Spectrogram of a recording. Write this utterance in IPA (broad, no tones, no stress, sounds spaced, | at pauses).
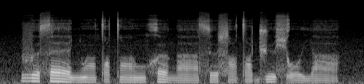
v ʏ s ɛː ɲ ũː tˤ ʏ tˤ ũː x œ ŋ aː s ʏ ɬ a tˤ u d͡ʒ y ɕ oː j a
